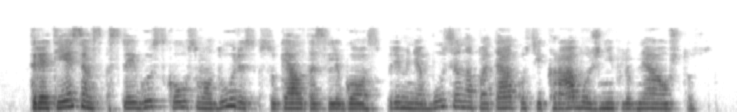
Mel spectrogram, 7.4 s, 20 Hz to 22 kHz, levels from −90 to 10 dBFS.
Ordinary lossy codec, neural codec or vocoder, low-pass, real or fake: AAC, 24 kbps; vocoder, 48 kHz, 128 mel bands, Vocos; 19.8 kHz; fake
